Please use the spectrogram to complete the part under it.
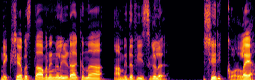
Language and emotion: Malayalam, angry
